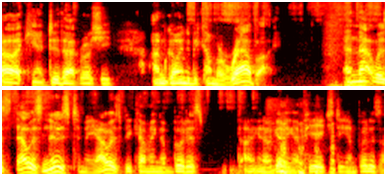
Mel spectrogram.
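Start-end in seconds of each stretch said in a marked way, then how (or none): none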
